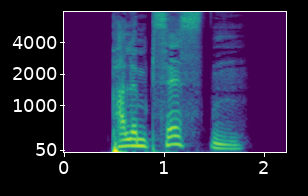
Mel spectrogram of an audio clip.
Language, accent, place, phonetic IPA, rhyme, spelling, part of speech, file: German, Germany, Berlin, [palɪmˈpsɛstn̩], -ɛstn̩, Palimpsesten, noun, De-Palimpsesten.ogg
- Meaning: dative plural of Palimpsest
